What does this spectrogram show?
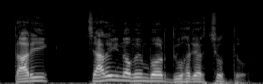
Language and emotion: Bengali, neutral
